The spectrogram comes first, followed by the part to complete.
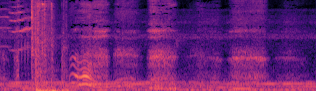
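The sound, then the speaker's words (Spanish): An automatic door shuts with a single dull thunk near the start, followed by a sharp gasp and some breathy vocal sounds over a steady low hum. “Me asombré al ver el automatismo de la puerta.”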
